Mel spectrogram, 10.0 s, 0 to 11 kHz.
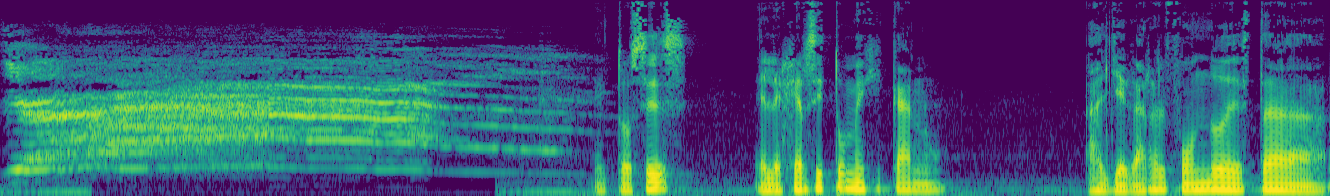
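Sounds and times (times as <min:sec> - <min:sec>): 
person screaming in agony: 0:00.0 - 0:04.5
speech: 0:04.5 - 0:07.2, 0:08.2 - 0:09.9.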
